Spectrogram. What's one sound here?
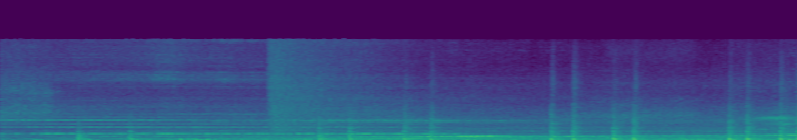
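Train wheels rumble and clack over rail joints.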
